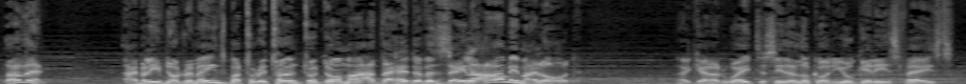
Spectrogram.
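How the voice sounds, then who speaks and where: An actor playing a respectful, wry retainer in a fantasy game, with formal speech. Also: male voice, fairly high pitch, animated, normal speed, a bit bright, faint music behind. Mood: pleased.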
